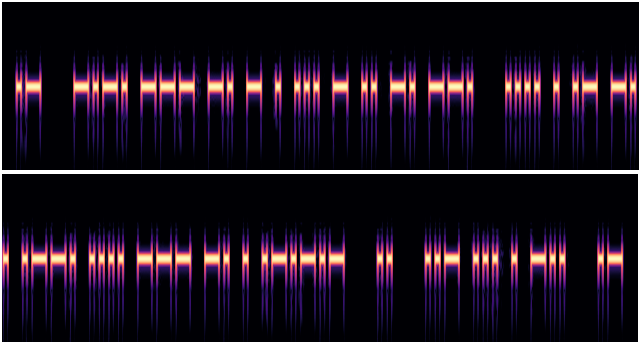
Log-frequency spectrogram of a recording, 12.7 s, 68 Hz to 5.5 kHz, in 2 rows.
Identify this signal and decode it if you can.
Morse code, heard as a keyed tone, about 25 wpm, 600 Hz. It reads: A CONTESTING HEADPHONE. I USED A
